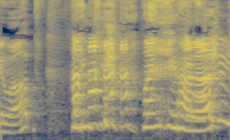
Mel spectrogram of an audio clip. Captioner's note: Hannah laughs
